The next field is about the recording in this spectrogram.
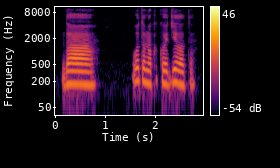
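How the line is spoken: Old man, dejected voice. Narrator (Russian): произнес старик упавшим голосом

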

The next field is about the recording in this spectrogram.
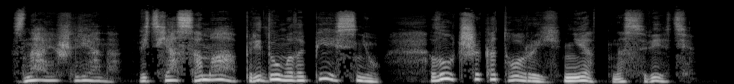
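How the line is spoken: Whisper close to ear. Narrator (Russian): К самому уху ее склонившись, я прошептала

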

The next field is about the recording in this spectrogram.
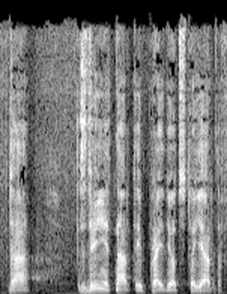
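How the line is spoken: Calm confirmation. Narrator (Russian): спокойно подтвердил Джон Торнтон

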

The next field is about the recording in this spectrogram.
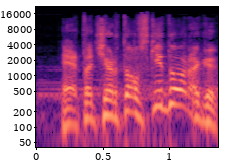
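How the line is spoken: Man shouting. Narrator (Russian): крикнул мужчина

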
